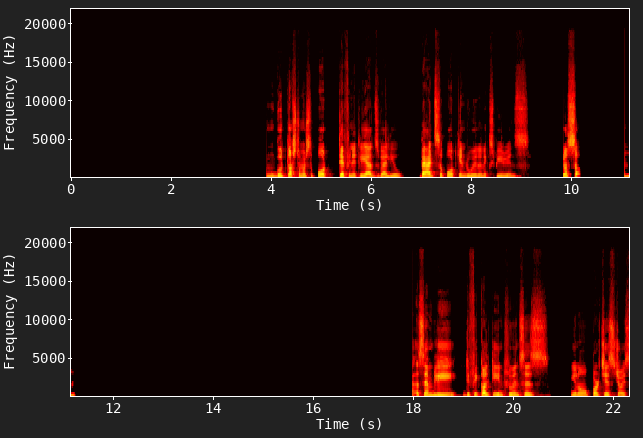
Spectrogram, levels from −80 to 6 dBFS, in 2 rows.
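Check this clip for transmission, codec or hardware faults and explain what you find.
There's one problem here: clipped start after a pause, at 3.86, 6.92, 9.78, 11.01, 17.93 and 21.11 s. The output device dozes off in the gaps, so each phrase loses its first 55 to 64 ms and starts abruptly, without its opening sounds.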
